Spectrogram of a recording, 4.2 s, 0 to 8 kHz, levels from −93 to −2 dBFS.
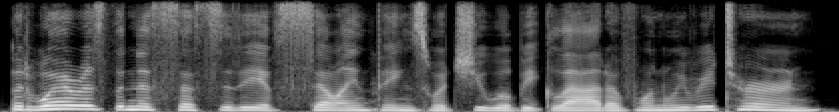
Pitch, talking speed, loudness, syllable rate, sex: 180 Hz, 245 wpm, -19 LUFS, 5.6 syllables/s, female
